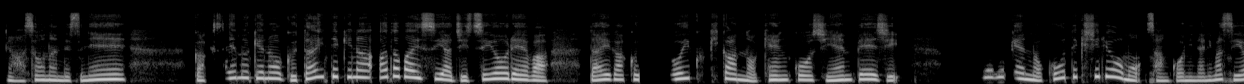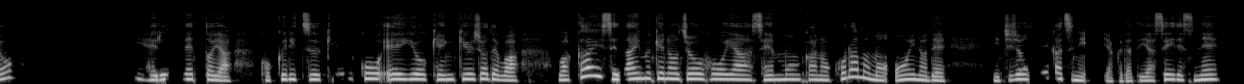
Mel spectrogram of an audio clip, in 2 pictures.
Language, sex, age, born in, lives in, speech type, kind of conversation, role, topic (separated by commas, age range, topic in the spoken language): Japanese, female, 50-54, Japan, United States, read, expert-assistant, expert, 医療に関するニュースや記事を見るとき、信頼できる内容かどうかを見分けるコツはありますか？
